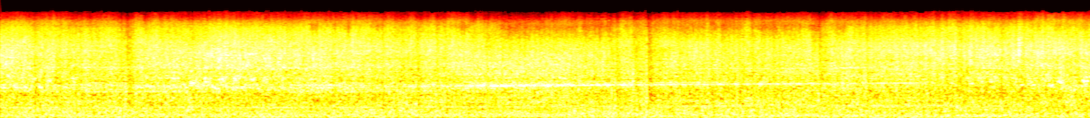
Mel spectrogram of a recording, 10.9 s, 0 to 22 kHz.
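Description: SODI RT10 go-kart's engine running at speed, heard from an onboard camera, with heavy wind noise on the microphone. The engine note rises gently through the middle and then eases.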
